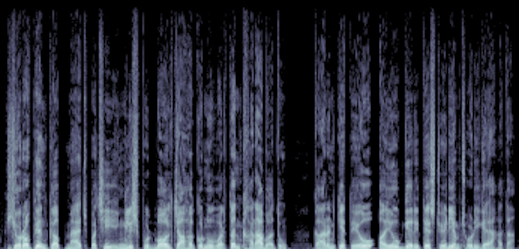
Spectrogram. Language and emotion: Gujarati, disgusted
